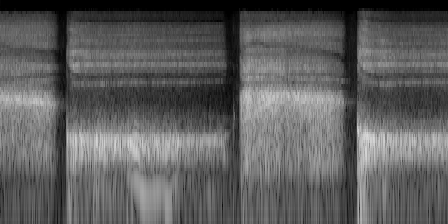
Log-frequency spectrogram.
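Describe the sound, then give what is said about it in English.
A person imitates Darth Vader's heavy breathing with four loud, rasping, hissing breaths. Each breath is sustained, and short silent gaps separate them in a slow, steady rhythm. “We need to do some heavy breathing.”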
